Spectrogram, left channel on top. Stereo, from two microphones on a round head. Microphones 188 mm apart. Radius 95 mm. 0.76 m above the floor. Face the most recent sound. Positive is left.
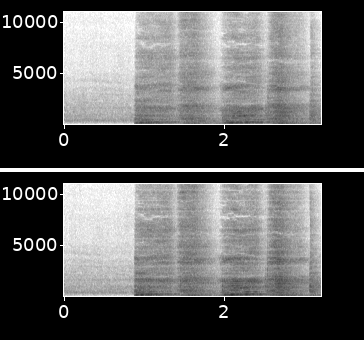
turn(degrees=-40)  # may be behind; listen again after turning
